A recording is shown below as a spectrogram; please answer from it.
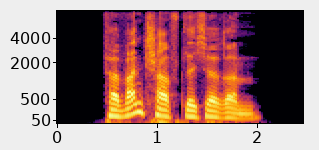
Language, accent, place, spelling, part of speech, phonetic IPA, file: German, Germany, Berlin, verwandtschaftlicherem, adjective, [fɛɐ̯ˈvantʃaftlɪçəʁəm], De-verwandtschaftlicherem.ogg
- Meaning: strong dative masculine/neuter singular comparative degree of verwandtschaftlich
